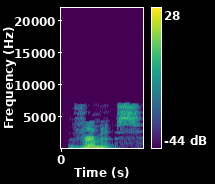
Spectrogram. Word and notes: vermis: British English

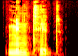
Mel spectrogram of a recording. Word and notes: minted: British English

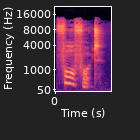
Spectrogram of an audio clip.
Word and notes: forefoot: British English

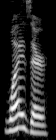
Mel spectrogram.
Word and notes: wiser: British English

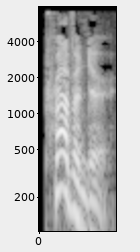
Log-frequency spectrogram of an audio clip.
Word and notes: provender: British English

